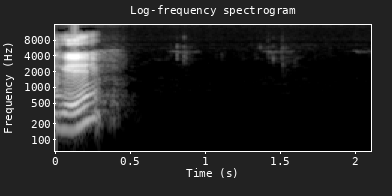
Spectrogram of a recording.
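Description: A man's voice finishes a word into a microphone in the first half second, then near silence.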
